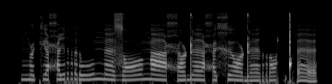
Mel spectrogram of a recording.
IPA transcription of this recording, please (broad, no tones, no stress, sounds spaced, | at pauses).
ŋ ə˞ kʲ ɛ ħ i r ə ɾ uː ŋ ɛː z ɔː ŋ aː ħ ɔ ɖ ɛː ħ ə˞ xʲ ɔː ɖ ɛː r ɔ ǃʼ ɛ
